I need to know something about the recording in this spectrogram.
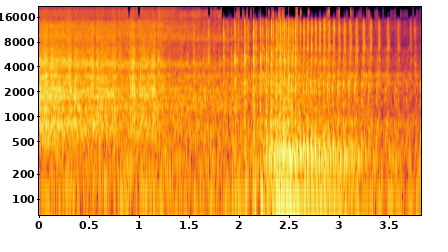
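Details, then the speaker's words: Troy-Bilt 30-inch rear-engine rider, Power More 420 engine, off choke on a cold 35-degree day. It fires briefly on starting spray, then the beats slow and fade out. Starved of fuel from the carburetor; owner suspects water in the fuel. "Let's spray it again. See. I have a feeling there's water in there."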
